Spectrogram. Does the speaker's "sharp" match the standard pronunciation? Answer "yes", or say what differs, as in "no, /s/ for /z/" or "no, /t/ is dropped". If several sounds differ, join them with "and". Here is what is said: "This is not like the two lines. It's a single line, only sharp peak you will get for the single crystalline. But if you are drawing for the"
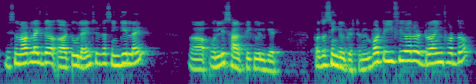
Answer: no, /s/ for /ʃ/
